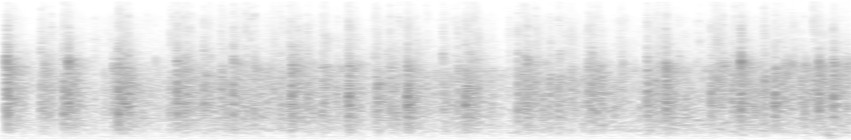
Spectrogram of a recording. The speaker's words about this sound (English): Could I just hear you clap your hands unto your God?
